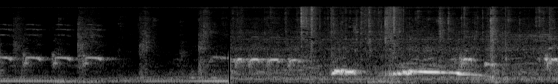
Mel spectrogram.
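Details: Local zebra dove singing to coax other doves into song: faint high notes over a low hum, then two strong, deep, drawn-out coos, the second curving downward.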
